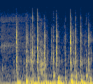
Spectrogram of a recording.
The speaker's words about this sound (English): That's you can hear me furiously furiously typing. typing away.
